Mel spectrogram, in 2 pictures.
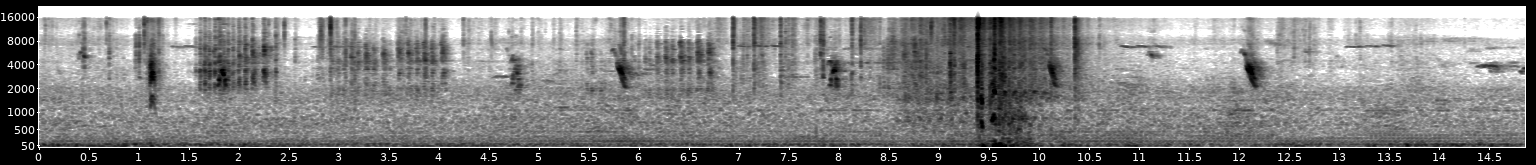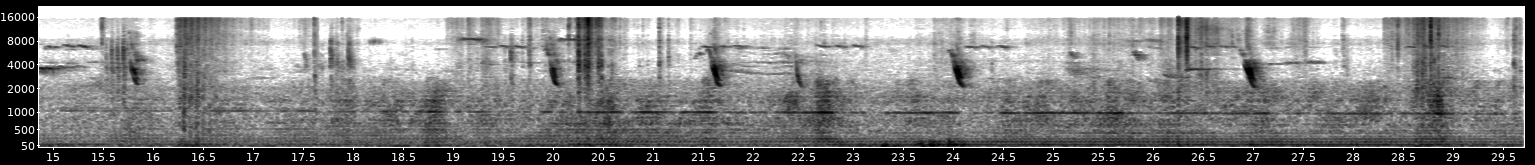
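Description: Birds at a suet feeder: flapping wings and scattered short chirps and clicks, with one loud knock about ten seconds in. A low, steady hum runs underneath and grows stronger near the end.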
